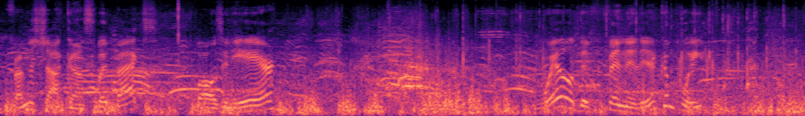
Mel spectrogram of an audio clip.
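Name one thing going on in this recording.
A crowd cheers after a play.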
